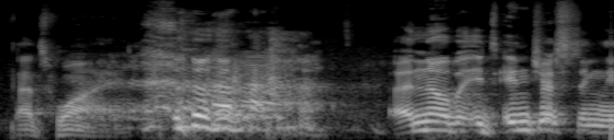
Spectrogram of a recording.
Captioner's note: audience and panelists laughing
